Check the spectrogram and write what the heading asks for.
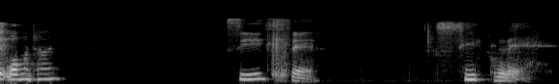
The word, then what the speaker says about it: Sihle: I pronounced Sihle. it. Please say it. We're going to get this right. Sile. So Sihle. I love. Please say it one more time. Sihle.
